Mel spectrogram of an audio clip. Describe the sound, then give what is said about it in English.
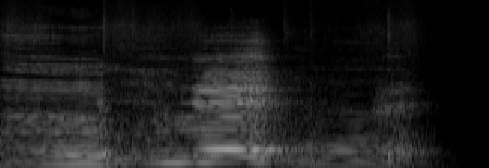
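A cow on a farm lets out a single long, drawn-out moo, loud, rising and falling in pitch for about three seconds before cutting off. No other sounds or voices. “In the morning, I milk the cows.”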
